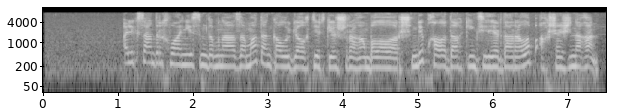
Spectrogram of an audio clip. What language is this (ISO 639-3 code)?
kaz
